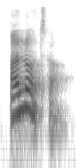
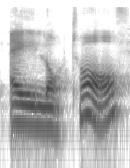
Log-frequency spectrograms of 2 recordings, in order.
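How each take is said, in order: First: The words are blended into one reduced form. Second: The three words are said fully and separately. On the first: The speaker calls it right. "connected speech, juntar tus palabras" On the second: The speaker calls it wrong. "En vez de decir"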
